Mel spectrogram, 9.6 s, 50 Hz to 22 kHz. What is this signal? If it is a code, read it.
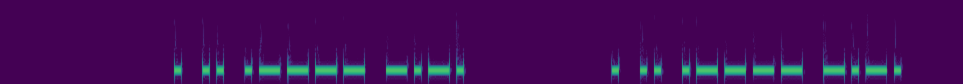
Morse code, heard as a keyed tone, about 17 wpm, 700 Hz. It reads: EI1C EI1C
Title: DXCC-100 Call Signs - 4 Characters - Repeated 2x - 17wpm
